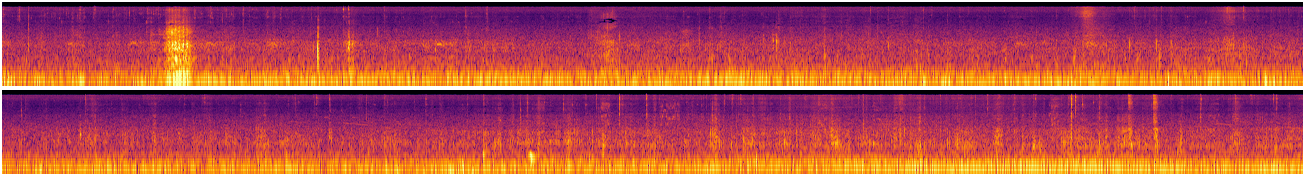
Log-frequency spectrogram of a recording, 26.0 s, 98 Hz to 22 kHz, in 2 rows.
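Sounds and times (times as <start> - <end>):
horse hooves on soft dirt: 0.0 - 26.0.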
